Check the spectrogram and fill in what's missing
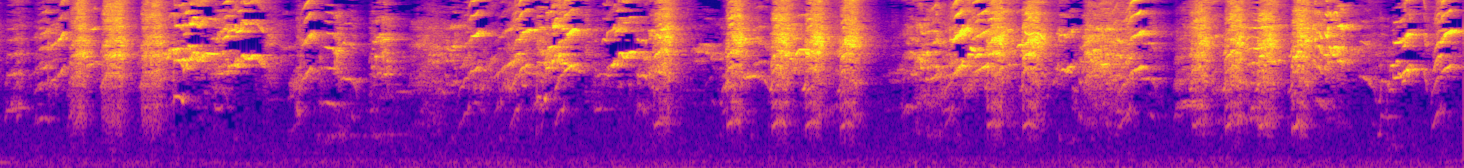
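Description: Lorikeets keep up a constant shrill, screechy chatter of high, harsh chirps, many birds calling over one another in quick bursts.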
